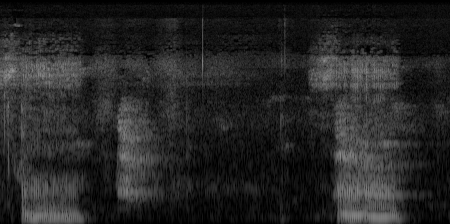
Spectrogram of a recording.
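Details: Black pug Coco, a male dog, asleep next to his mom: low, rough snores, a short softer one between two loud rumbling breaths about three seconds apart.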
